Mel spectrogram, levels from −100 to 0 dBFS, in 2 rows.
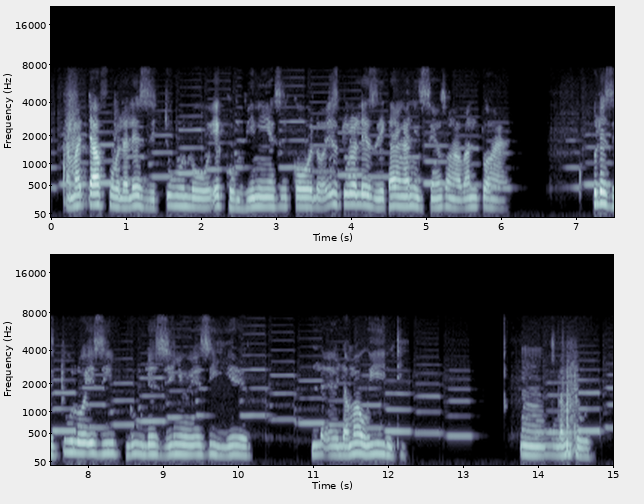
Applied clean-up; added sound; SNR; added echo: none; Wind instrument, woodwind instrument; 15 dB; none.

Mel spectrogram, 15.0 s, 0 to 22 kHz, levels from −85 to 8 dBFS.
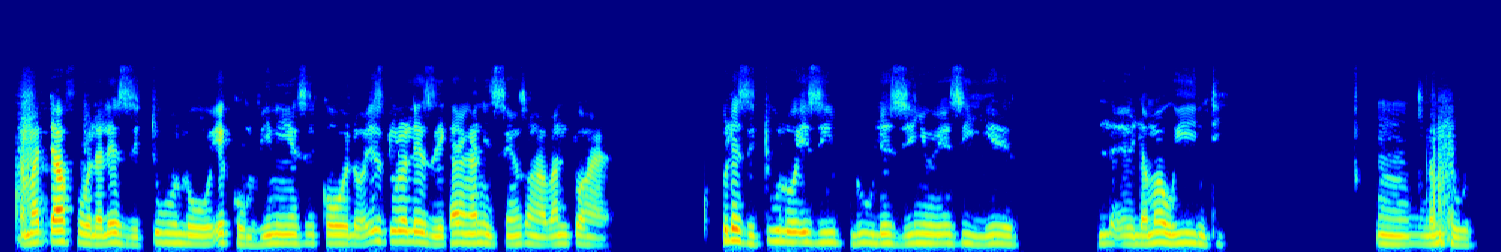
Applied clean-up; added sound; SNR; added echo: none; none; none; none.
